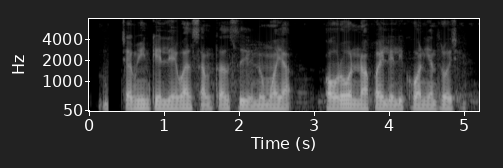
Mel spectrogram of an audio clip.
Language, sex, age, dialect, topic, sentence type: Maithili, male, 18-24, Angika, agriculture, question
